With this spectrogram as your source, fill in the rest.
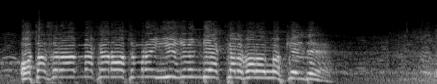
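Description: A man calls out in a loud, drawn-out voice.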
